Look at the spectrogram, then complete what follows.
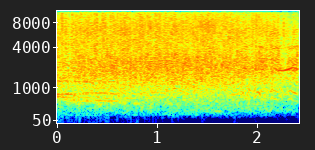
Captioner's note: cheers and applause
